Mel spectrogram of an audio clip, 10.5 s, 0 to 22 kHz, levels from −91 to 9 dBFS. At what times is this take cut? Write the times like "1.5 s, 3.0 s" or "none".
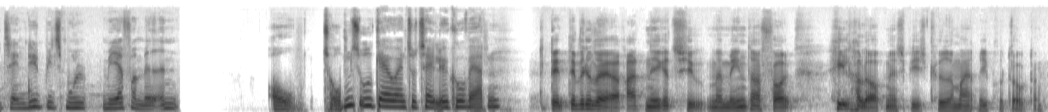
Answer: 5.7 s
